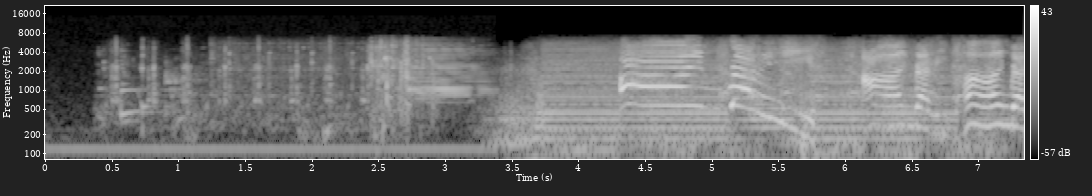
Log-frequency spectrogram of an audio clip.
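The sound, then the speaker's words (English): An Alexa smart speaker's SpongeBob alarm tone, set for 11:15 a.m., goes off: a few seconds of soft clock-like ticking and a low hum, then a loud, bright burst of cartoonish voice and music with swooping, sliding pitches. “Alexa, wake me up to SpongeBob alarm tone.”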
